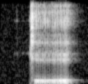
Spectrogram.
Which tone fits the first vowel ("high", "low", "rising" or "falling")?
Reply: rising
